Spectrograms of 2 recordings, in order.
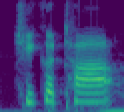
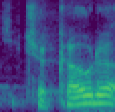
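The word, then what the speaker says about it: Checotah: gem of the prairie although named for samuel chicotte it's spelled c-h-e-c-o-t-e it was the misspelling of a map maker that labeled the name phonetically and the name has remained the same ever since chicota oklahoma that's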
